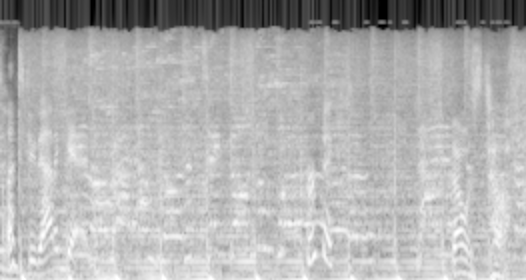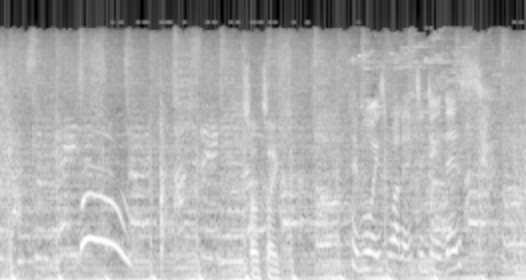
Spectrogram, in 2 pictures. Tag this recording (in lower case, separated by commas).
speech, music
